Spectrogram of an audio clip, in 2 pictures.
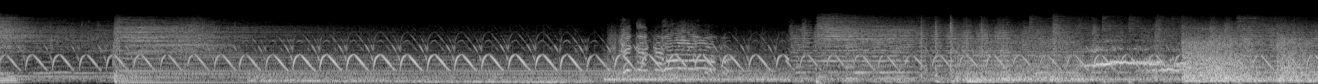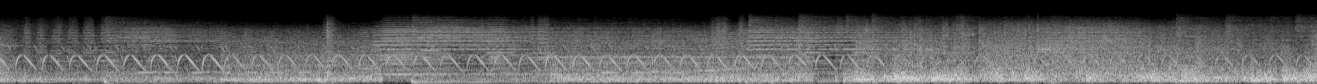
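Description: Police patrol car's electronic siren on yelp: a fast wail rising and falling about three times a second, over engine and road noise. It stops near the end, where a louder rushing noise takes over.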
